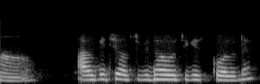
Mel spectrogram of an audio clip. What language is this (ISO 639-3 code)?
ori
